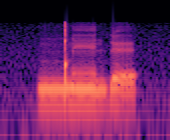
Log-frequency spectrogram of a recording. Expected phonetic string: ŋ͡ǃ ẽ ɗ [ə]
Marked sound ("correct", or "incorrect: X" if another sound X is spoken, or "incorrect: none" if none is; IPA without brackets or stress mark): incorrect: ɛ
